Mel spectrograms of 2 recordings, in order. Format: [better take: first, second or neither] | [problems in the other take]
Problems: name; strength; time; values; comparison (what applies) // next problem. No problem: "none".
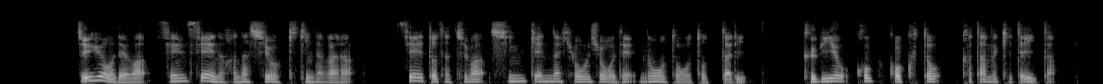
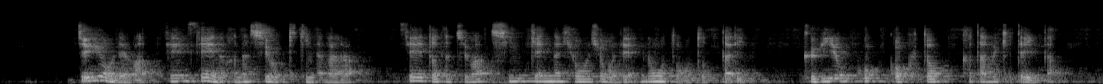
first | noise reduction (neural separator model SepFormer DNS4)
